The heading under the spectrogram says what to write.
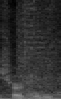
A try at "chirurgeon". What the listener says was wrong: It's pronounced chirurgeon. You missed a syllable. Chirurgeon.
